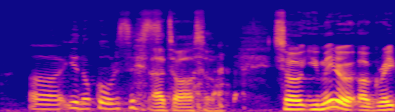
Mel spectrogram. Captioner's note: laughs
